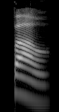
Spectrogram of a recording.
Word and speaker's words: πάω: Stress matters. Πάω. Πάει. Πάμε. Πάτε. Πάνε. Keep the accent on the first syllable.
